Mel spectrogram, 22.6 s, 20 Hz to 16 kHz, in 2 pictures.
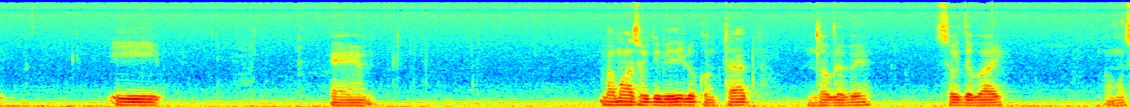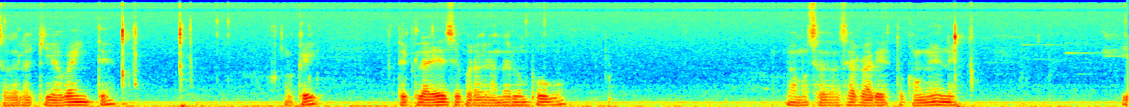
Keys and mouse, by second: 8.1 Tab, 12.2-13.9 drag, 14.0-17.9 middle drag, 17.9-19.6 drag, 21.9 n.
